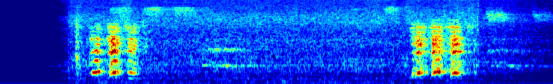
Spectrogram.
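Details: A male goat calls to a female with two bursts of quavering, nasal bleats, seeking her attention.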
